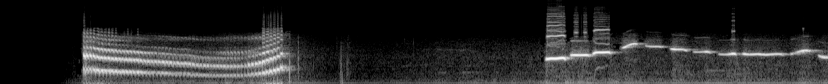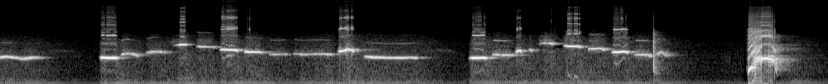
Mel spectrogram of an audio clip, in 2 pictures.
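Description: Beatboxer's vocal sound that slides down and back up, then a whistled melody in three phrases with sharp clicks at many of the note starts.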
